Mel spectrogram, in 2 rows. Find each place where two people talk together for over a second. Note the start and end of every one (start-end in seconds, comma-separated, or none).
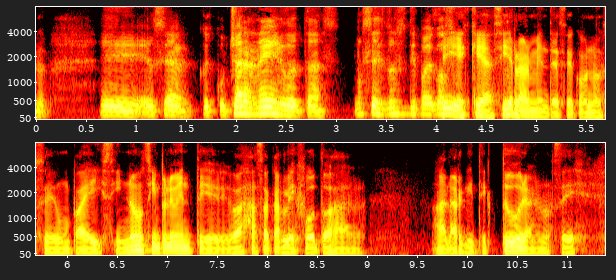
none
